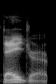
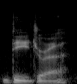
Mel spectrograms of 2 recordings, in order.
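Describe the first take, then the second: First: The first syllable sounds like 'day'. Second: The first syllable does not sound like 'day'. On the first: This is how another game says it. "in Skyrim it's Daedra, right? It's like day" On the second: This is how one game says it. "they pronounce it like Daedra in this game"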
